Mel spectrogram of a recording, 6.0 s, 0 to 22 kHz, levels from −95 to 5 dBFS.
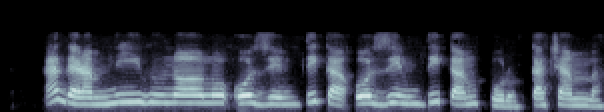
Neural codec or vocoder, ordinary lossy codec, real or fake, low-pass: codec, 24 kHz, 0.9 kbps, WavTokenizer, medium speech release version 2; none; fake; 7.2 kHz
